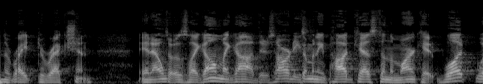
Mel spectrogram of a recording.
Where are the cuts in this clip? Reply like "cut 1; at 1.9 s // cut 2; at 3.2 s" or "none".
cut 1; at 1.6 s // cut 2; at 3.0 s

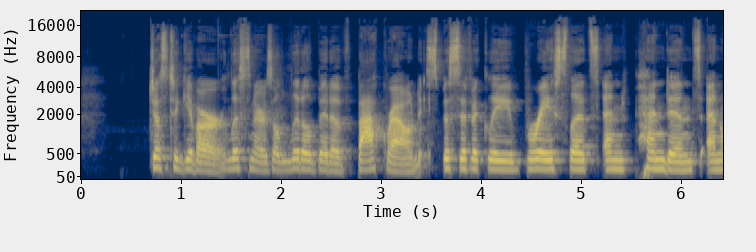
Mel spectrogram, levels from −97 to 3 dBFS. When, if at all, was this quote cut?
cut 1; at 3.4 s

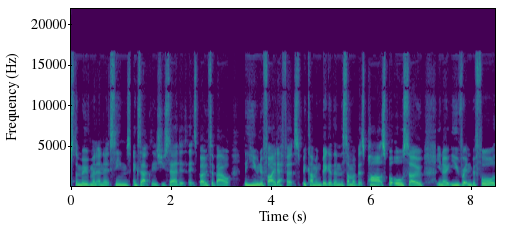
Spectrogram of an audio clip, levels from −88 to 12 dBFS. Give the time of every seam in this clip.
cut 1; at 1.2 s // cut 2; at 7.3 s

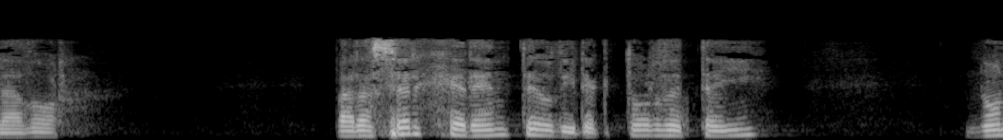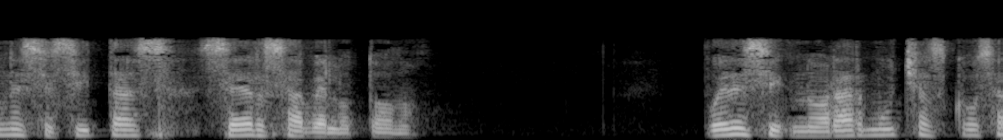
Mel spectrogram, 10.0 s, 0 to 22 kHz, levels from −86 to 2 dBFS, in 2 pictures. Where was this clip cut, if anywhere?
none

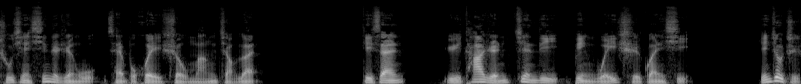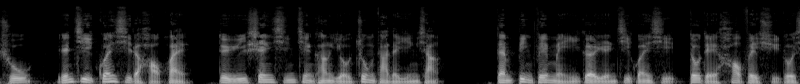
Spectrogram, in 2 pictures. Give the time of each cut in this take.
none

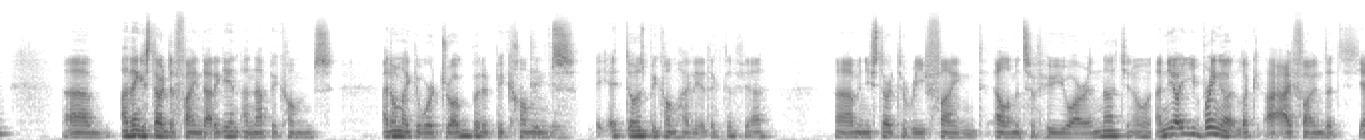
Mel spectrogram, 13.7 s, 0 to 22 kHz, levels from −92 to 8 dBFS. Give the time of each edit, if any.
cut 1; at 11.5 s

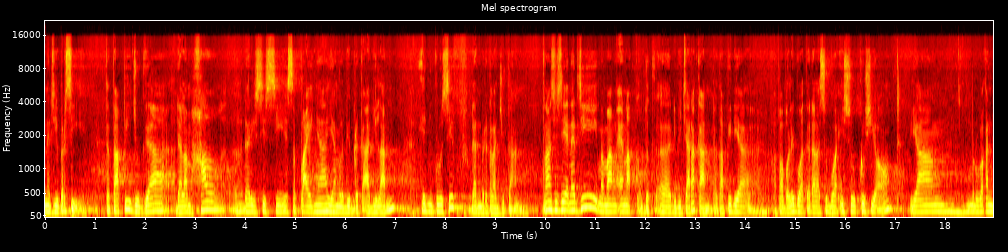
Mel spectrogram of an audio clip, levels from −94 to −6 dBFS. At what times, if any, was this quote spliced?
cut 1; at 2.6 s

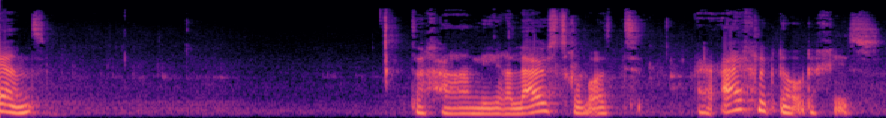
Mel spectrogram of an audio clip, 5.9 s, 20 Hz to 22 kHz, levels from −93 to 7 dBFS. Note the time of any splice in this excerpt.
none

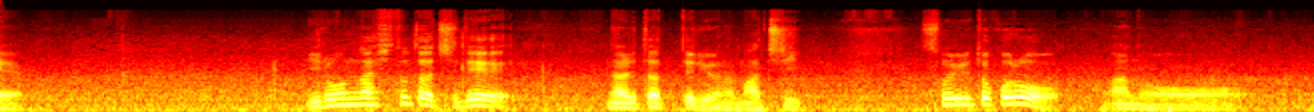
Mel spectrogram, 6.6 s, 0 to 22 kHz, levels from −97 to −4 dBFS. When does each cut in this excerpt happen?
none

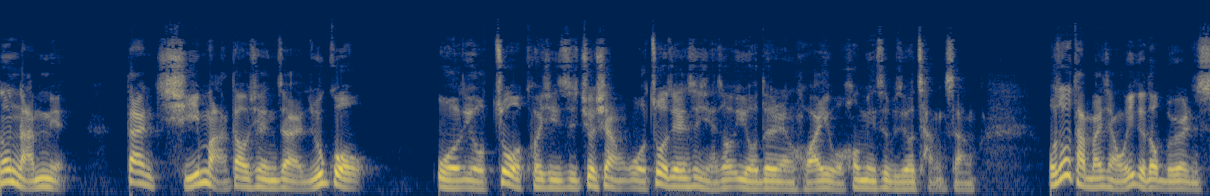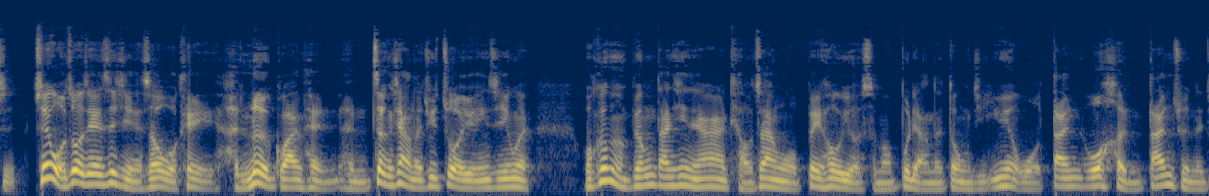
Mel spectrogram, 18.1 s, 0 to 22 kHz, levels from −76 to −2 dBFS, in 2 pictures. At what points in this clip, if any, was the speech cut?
cut 1; at 9.3 s

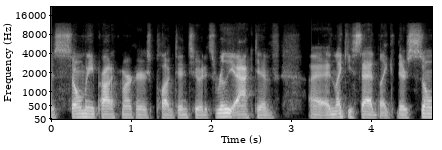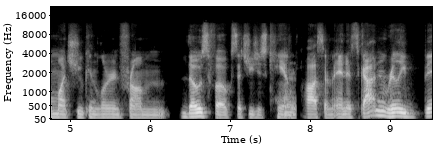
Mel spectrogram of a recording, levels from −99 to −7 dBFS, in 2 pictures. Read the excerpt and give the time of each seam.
cut 1; at 7.8 s

